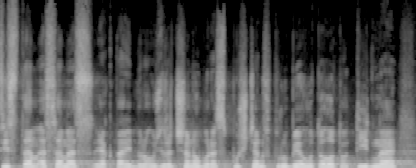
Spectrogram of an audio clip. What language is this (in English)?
Czech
